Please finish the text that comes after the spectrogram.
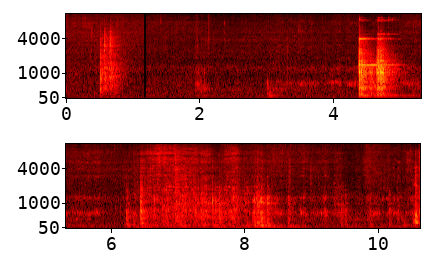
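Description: Minced onion and garlic cook in melted butter in a pot, with soft sizzling, scraping stirs and occasional clinks of a utensil against the pan, close and fairly quiet.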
